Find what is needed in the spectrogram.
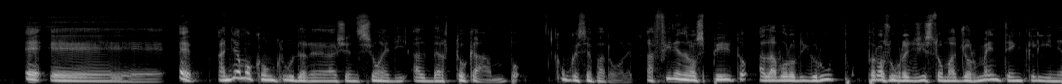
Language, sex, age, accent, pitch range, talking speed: Italian, male, 50-69, native, 160-200 Hz, 160 wpm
